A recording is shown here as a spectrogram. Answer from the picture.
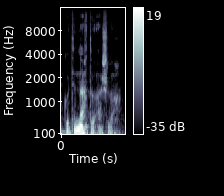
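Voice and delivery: very low, trailing into near-whisper; film hero one-liner. Acted. Voice actor gives fans the film line, low hero voice. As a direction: deliver it deep, dropping away on the insult.

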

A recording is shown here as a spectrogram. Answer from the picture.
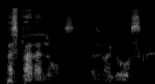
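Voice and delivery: a hushed, voiceless question; whispering. Retold or imitated. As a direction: whisper it under the engine noise. Wife whispers over plane noise.

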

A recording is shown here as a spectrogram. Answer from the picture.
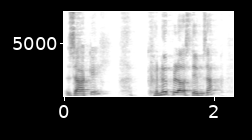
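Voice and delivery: high, loud ringing spell; boastful son calling the spell; proud demonstration. Acted. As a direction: show off the magic words.

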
